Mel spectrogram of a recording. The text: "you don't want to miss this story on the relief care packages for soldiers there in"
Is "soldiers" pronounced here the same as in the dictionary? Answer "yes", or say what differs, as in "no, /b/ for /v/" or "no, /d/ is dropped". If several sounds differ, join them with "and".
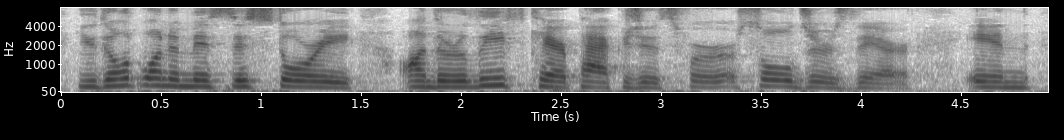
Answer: yes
